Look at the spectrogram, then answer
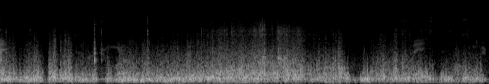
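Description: Steady wind buffets outdoors, rushing loudly and continuously across the microphone with gusty dips, while voices talk underneath.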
